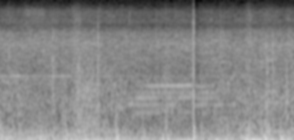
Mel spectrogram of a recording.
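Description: Mountain bike descending a wet dirt trail at speed: wind buffeting the helmet microphone over the tyres and bike rattling on the ground, with one sharp knock about one and a half seconds in.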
